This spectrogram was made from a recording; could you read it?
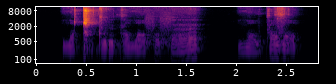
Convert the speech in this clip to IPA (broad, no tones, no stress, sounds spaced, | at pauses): ðˤ ɐ ɡ͡ǁ ɯ d ʏ ɾ ʏ k a ðˤ æ f ɐ f æ | ðˤ i w k i zˤ ə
